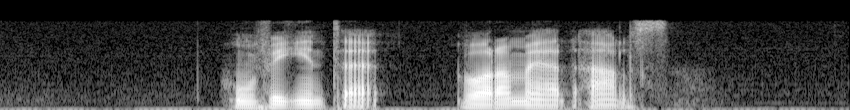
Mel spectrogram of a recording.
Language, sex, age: Swedish, male, 19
